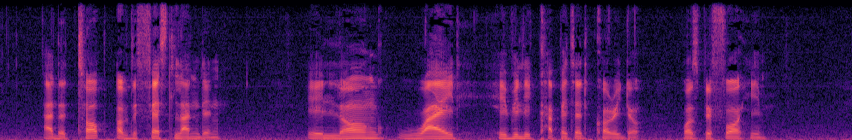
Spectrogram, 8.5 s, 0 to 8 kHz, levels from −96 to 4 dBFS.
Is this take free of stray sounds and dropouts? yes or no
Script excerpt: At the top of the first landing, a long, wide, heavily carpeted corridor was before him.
yes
